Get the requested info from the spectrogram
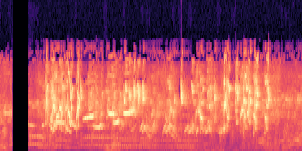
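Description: Songbirds chirping and twittering in a dense run of short, high calls, after a brief dropout just after the start.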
